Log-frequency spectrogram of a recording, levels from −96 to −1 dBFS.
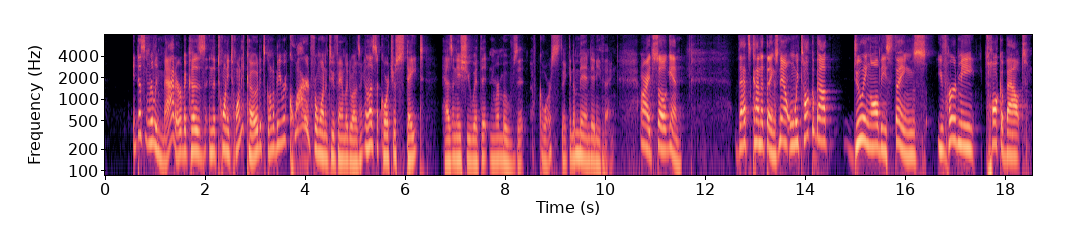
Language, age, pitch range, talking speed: English, 40-59, 160-200 Hz, 195 wpm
